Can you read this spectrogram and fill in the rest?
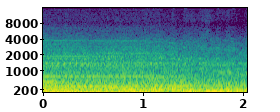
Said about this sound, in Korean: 방금 이렇게 엑셀 밟다 보니까, 엔진이 약간 시끄러워지죠?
